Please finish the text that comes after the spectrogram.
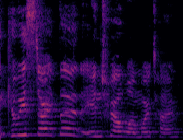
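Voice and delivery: ordinary delivery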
